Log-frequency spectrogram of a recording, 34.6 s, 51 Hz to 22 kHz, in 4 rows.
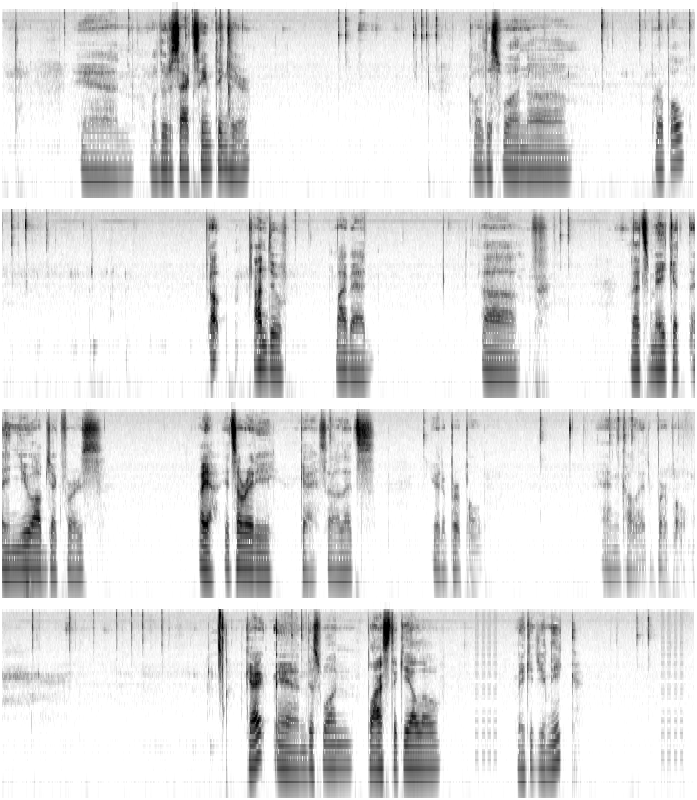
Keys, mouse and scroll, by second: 0.8 shift+middle click, 4.3 click, 5.1 click, 5.3-10.1 drag, 12.9 super+z, 13.3 super+z, 15.6 click, 24.9 click, 25.1-29.0 drag, 29.6 click, 33.9 click.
